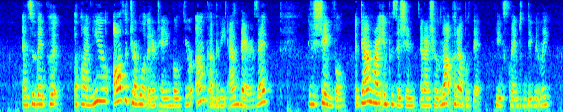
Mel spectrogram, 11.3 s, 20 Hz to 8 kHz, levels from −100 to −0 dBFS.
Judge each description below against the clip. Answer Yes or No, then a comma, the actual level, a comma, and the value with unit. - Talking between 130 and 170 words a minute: No, average, 185 wpm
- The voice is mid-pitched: No, high, 220 Hz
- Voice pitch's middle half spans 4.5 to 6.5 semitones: No, average, 3.7 semitones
